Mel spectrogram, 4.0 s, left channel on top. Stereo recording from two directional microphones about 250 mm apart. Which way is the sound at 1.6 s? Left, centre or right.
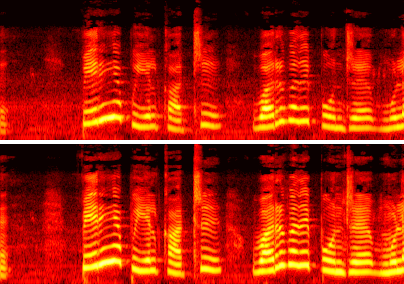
Right.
